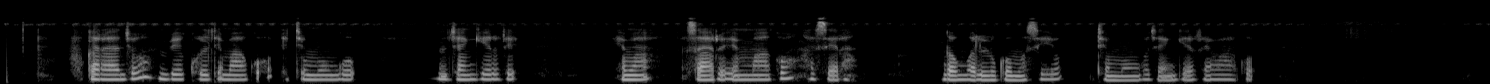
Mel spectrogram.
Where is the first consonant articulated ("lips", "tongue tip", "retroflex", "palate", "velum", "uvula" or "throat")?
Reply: lips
